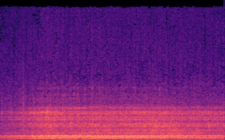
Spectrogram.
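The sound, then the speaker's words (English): A propeller plane's engine drones in a loud, steady roar with a buzzing mid-pitched hum as the plane takes off for reconnaissance, swelling up in the first half-second and then holding constant throughout. “Gee, those propellers sure stir up the wind.”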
